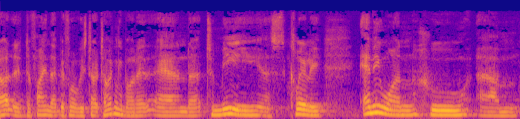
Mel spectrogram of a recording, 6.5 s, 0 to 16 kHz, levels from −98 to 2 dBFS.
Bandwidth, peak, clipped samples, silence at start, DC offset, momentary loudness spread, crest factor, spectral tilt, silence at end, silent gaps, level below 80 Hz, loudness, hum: 11.5 kHz; -6 dBFS; under 0.1%; 0 s; under 0.1%; 9 LU; 16 dB; -7 dB/octave; 0 s; none; -54 dBFS; -22 LUFS; none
